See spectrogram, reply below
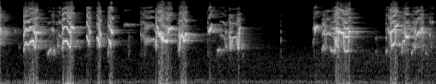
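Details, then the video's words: Lovebird singing for contest training: loud, dense twittering and harsh squeaky chatter in quick bursts, a brief pause midway, then more shrill chattering notes. "Suara Burung Lovebird III Latihan Gacor Gantang Siap Juara"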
